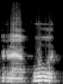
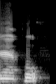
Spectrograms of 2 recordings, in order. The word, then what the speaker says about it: rapport: A T is silent. It's not rapport. It is rapport.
